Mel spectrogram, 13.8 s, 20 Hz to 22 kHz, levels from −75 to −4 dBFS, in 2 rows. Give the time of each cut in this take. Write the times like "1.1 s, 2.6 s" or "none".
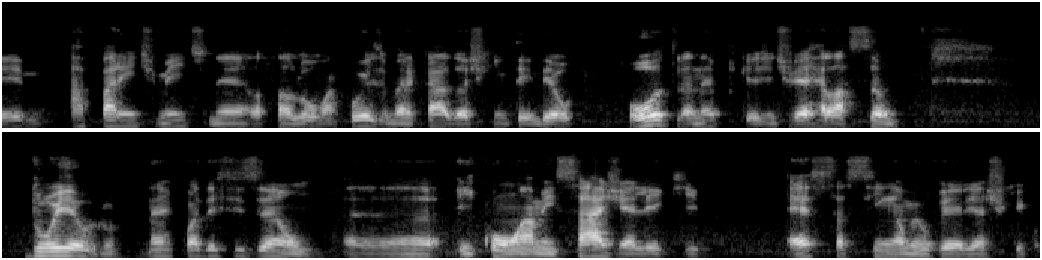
none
